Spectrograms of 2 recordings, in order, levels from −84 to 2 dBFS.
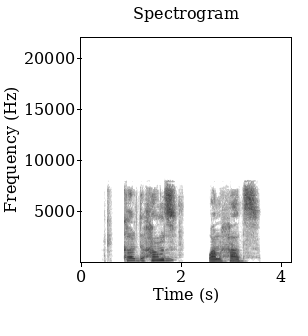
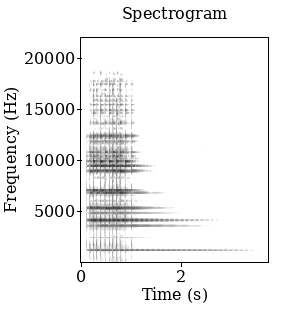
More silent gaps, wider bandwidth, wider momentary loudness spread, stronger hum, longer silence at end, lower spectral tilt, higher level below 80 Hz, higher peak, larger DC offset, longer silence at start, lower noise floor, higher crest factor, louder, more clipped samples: first, 2.15-2.54 s vs none; second, 8.4 kHz vs 19 kHz; second, 9 LU vs 21 LU; neither; second, 0.65 s vs 2.1 s; first, -3 dB/octave vs 7 dB/octave; first, -68 dBFS vs -84 dBFS; second, -6 dBFS vs -2 dBFS; neither; first, 0.5 s vs 0.1 s; second, -48 dBFS vs -77 dBFS; about the same, 20 dB vs 22 dB; second, -22 LUFS vs -17 LUFS; neither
